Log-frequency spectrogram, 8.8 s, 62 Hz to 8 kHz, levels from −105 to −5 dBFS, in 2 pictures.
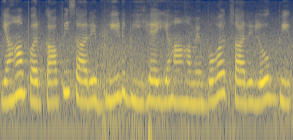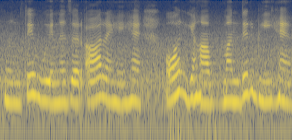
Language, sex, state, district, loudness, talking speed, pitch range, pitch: Hindi, female, Chhattisgarh, Raigarh, -17 LUFS, 155 wpm, 230-260 Hz, 240 Hz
